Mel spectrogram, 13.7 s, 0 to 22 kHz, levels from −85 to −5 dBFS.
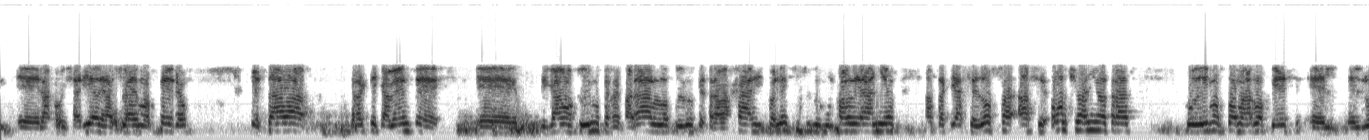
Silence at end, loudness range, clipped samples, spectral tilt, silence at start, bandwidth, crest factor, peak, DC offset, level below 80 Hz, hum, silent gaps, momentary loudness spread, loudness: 0 s; 2 LU; under 0.1%; -7 dB/octave; 0 s; 19.5 kHz; 12 dB; -8 dBFS; under 0.1%; -74 dBFS; none; none; 7 LU; -20 LUFS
